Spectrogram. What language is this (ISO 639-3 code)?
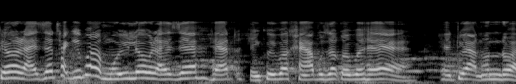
asm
